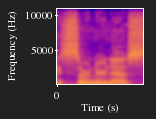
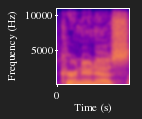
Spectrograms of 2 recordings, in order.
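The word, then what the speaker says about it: Cernunnos: A lot of people say Cernunos. It's more correctly pronounced Cornunos.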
